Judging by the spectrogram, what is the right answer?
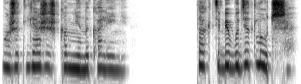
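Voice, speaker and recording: A woman voicing a frightened young wife who pleads and sobs, in a higher voice than her narration. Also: steady tone, fast talker. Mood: tearful pleading. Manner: sobbing, pleading.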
